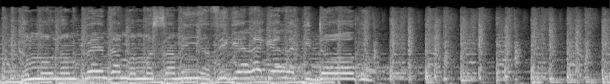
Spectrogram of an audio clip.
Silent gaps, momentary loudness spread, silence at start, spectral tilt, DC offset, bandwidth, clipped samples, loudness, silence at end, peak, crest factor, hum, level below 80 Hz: none; 7 LU; 0 s; -4.5 dB/octave; under 0.1%; 16.5 kHz; under 0.1%; -11 LUFS; 0 s; 0 dBFS; 10 dB; none; -20 dBFS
